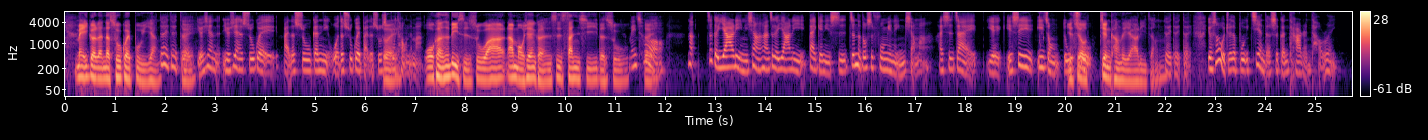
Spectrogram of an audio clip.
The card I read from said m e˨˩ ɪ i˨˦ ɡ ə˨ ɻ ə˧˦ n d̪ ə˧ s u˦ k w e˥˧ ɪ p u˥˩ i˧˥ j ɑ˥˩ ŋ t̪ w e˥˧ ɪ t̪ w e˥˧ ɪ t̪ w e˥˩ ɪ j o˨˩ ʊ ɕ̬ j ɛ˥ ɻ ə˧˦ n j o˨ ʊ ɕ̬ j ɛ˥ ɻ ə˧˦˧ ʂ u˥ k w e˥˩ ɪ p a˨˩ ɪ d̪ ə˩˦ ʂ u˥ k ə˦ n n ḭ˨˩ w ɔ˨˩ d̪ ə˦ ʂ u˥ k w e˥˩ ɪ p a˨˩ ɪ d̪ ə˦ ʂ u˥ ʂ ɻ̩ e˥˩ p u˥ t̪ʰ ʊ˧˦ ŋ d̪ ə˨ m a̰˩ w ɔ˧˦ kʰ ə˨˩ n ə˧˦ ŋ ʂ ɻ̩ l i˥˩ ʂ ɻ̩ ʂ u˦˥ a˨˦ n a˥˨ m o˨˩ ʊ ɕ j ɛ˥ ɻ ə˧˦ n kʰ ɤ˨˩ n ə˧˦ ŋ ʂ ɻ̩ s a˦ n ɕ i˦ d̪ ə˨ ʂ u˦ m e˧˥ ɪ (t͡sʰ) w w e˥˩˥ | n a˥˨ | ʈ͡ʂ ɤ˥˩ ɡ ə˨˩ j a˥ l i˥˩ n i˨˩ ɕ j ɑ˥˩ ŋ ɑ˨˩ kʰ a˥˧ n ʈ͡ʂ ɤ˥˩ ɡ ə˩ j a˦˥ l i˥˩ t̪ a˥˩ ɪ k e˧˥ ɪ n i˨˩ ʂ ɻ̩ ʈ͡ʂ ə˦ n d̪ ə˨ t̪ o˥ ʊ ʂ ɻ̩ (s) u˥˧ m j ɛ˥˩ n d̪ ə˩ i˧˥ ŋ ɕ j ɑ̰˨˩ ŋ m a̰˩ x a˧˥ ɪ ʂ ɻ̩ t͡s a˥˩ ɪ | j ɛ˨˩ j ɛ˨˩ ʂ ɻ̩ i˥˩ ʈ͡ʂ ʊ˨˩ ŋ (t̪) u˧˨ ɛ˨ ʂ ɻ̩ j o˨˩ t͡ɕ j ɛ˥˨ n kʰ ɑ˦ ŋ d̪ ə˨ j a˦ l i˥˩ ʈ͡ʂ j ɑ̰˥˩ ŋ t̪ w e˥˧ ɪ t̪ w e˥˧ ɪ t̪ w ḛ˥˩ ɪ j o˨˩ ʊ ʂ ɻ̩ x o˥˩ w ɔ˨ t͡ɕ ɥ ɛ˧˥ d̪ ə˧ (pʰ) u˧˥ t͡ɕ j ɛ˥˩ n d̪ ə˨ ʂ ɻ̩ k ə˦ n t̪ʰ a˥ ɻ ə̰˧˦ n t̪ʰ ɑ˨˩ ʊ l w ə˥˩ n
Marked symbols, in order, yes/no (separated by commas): yes, no, yes, no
